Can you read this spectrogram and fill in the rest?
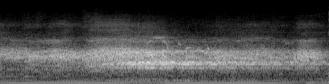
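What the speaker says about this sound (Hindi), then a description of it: "पेड़ के डाल के ऊपर बैठा हुआ जितने कौवे थे झुंड बनाकर जोरों से आसमान में गोल गोल घूमने लगे।" A flock of crows caws loudly and continuously overhead, their harsh calls overlapping in a dense, steady chorus that swells in the middle and carries on for several seconds.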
